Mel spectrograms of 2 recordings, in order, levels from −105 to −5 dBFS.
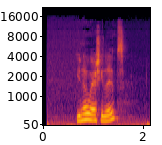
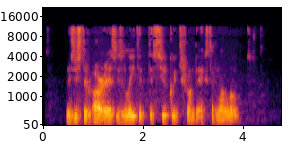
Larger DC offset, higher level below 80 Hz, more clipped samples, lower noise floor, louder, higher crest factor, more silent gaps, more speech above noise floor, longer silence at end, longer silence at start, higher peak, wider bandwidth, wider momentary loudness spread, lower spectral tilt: neither; first, -52 dBFS vs -64 dBFS; neither; second, -50 dBFS vs -70 dBFS; about the same, -25 LUFS vs -25 LUFS; about the same, 16 dB vs 18 dB; neither; second, 26 dB vs 46 dB; second, 0 s vs 0.65 s; second, 0.1 s vs 0.45 s; second, -12 dBFS vs -8 dBFS; first, 14 kHz vs 11.5 kHz; first, 15 LU vs 10 LU; about the same, -5.5 dB/octave vs -4.5 dB/octave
